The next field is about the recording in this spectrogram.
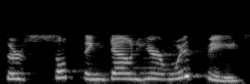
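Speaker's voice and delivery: high, mildly frightened voice; shaky voice. A narrator's reading. Sally to James from the cave, shaky voice. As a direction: let a touch of fear in. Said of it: "replied in a shaky voice".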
